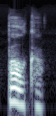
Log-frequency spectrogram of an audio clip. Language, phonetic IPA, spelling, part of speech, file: Russian, [ˈpaɫkə], палка, noun, Ru-палка.ogg
- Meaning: 1. stick, cane, club 2. instance of sex, a fuck 3. used in the expression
